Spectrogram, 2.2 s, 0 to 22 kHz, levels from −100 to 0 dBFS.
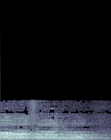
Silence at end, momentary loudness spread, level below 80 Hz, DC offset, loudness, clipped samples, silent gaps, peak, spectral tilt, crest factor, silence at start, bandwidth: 0 s; 15 LU; -66 dBFS; under 0.1%; -22 LUFS; under 0.1%; none; -6 dBFS; -5 dB/octave; 16 dB; 0 s; 6.6 kHz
